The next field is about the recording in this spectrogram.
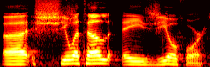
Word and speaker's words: Chiwetel Ejiofor: Oh, Chiwetel Ejiofor.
